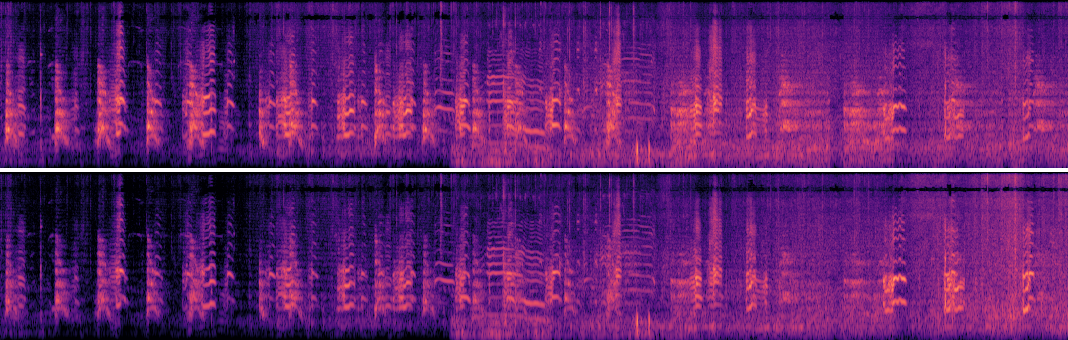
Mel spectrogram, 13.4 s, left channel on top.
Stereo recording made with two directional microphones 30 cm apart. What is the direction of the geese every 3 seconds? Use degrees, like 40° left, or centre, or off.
50° left, 40° left, 30° left, 10° right, 40° right.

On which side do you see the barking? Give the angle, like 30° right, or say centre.
60° left.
